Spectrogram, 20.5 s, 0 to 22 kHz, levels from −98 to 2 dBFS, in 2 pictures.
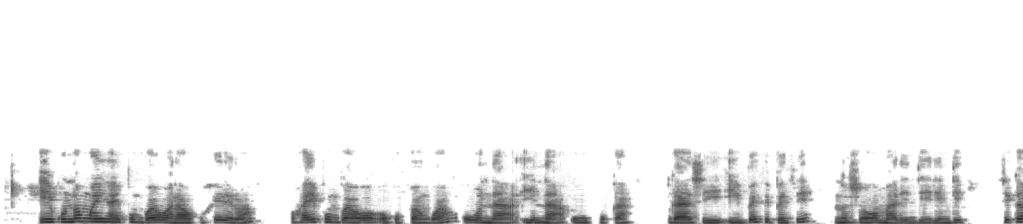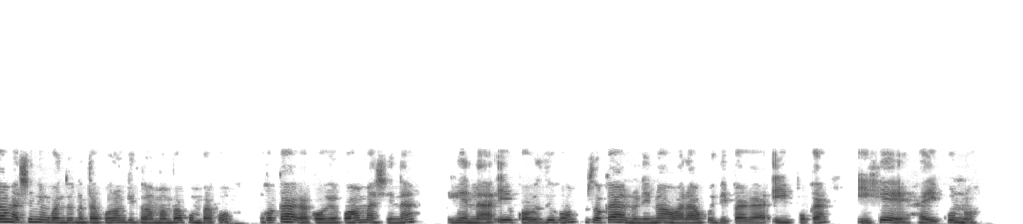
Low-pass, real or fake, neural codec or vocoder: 7.2 kHz; real; none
